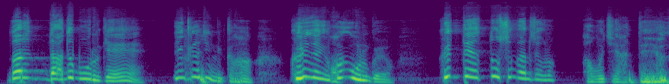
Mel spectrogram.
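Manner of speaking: loud, high, impassioned preaching; full-force preaching. Real, not acted.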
